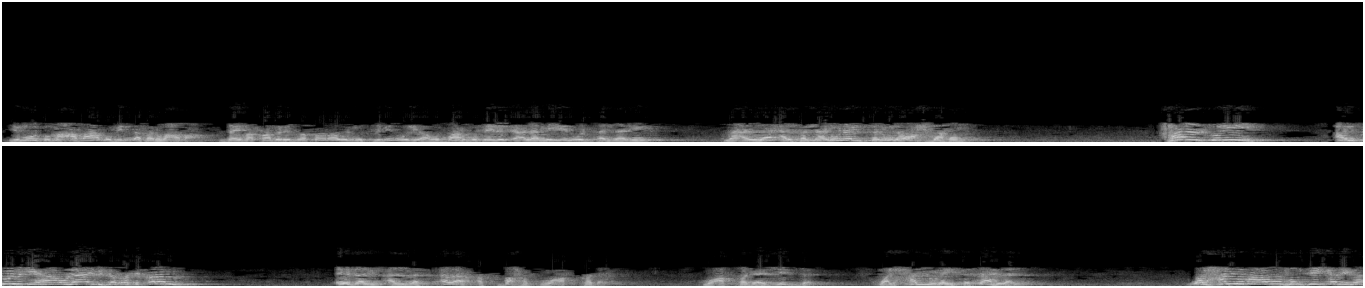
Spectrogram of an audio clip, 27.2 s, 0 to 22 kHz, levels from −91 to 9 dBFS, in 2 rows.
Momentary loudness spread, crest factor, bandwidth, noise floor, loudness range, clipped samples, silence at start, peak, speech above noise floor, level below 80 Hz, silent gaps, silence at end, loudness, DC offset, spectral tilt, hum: 11 LU; 16 dB; 3.2 kHz; -54 dBFS; 5 LU; under 0.1%; 0.05 s; -2 dBFS; 37 dB; -62 dBFS; none; 0 s; -18 LUFS; under 0.1%; -11 dB/octave; none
